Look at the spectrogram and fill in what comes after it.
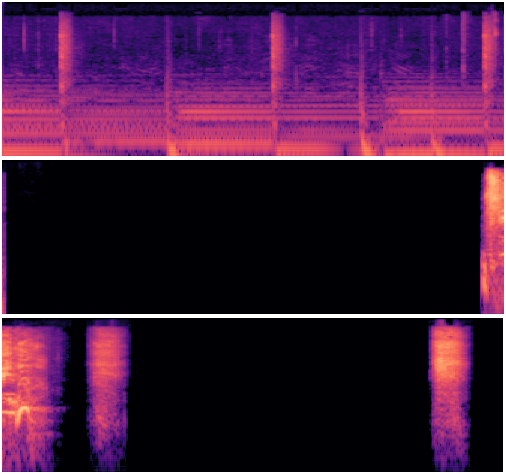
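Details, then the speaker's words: Streamer sneezing: music, silence, then a sharp explosive sneeze followed by two shorter sneeze-like bursts. "um but i need to sneeze so bad do it it's me i can't [ __ ] all right all right guys make sure to put that in the sneeze compilation i'm going to sneeze"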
